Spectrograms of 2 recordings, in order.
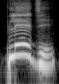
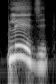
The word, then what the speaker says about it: pledge: GADGET, gadget, gadget D silent है और जी को ज पढ़ रहे हैं। PLEDGE प्लेज, क्या पढ़ रहे हैं हम लोग? प्लेज।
